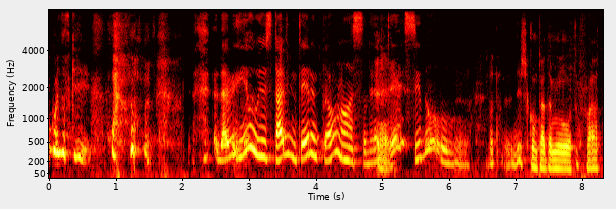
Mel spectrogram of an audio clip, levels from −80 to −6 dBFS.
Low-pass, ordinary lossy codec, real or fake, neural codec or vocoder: none; none; fake; codec, 16 kHz, 4 kbps, X-Codec, WavLM features, trained on Multilingual LibriSpeech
